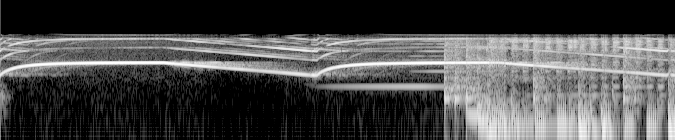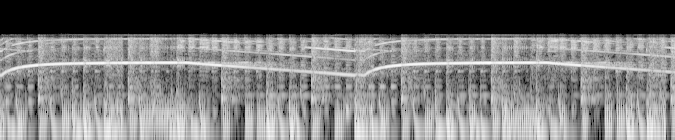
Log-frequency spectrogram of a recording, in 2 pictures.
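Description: A loud emergency vehicle siren wails, rising and falling in slow repeating cycles; after a few seconds a heavy engine rumble joins underneath and continues to the end.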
